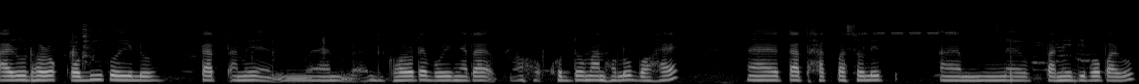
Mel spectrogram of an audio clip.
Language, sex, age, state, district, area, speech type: Assamese, female, 60+, Assam, Dhemaji, rural, spontaneous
